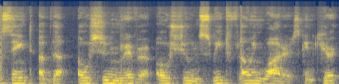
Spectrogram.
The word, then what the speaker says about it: Oshun: Oshun pronounced Oun is the mother of the Nigerian Yoruba people and her name means the source.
